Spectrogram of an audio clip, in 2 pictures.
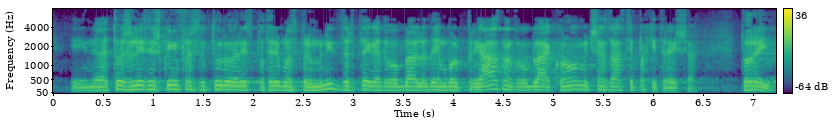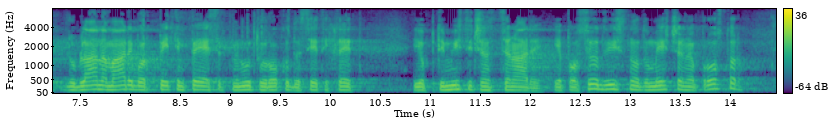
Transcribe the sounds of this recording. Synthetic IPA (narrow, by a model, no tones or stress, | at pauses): int̪oːʒɛleːzniʃkɔinfɾast̪ɾuk̚t̪uːɾɔjɛɾeːspɔt̪ɾeːbnɔspɾɛmɛnit̪zaɾɐt̪t̪ːeːɡad̪aboblalʲjud̪embolpɾijaːznad̪ɐboblaɛkonoːmit͡ʃnazʋaːst̪ipaxit̪ɾɛjʃa | t̪oːɾɛjlʲublʲaːnamaːɾibɔɾpeːt̪impeːd̪ɛsət̪minuːt̪uɾoːkud̪ɛseːt̪ixleːt̪ | jɛɔpt̪imist̪it͡ʃənst̪sɛnaɾjjɛpawsɛɔd̪ʋisnɔːd̪umeːʃt͡ʃanjapɾoːst̪ɔɾ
